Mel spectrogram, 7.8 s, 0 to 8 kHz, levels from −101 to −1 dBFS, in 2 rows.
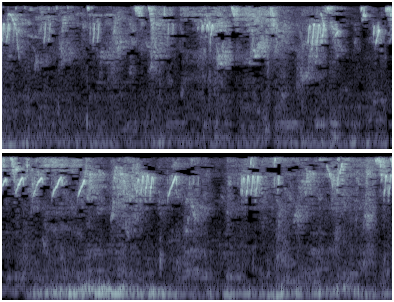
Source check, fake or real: real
